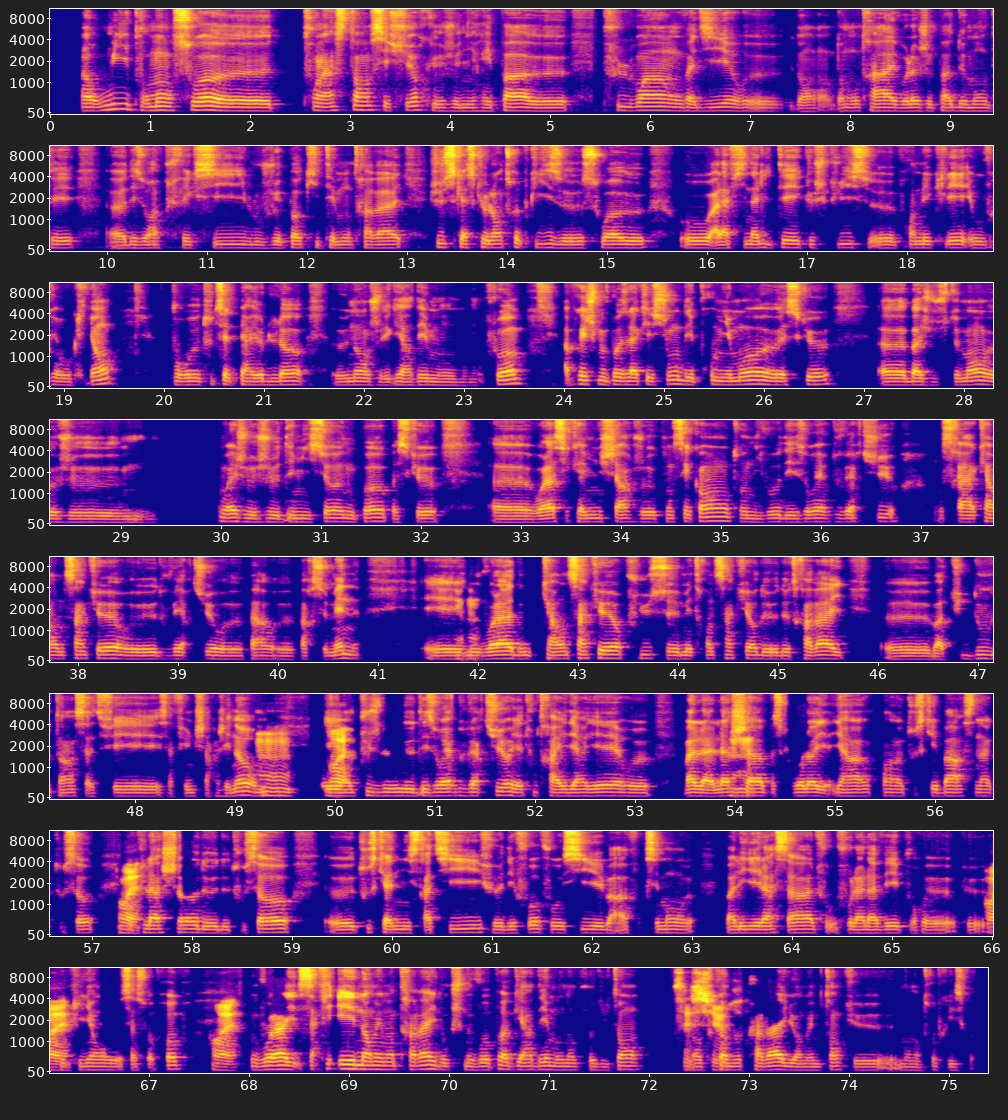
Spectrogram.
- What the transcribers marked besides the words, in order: stressed: "énormément"
- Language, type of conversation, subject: French, advice, Comment gérer mes doutes face à l’incertitude financière avant de lancer ma startup ?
